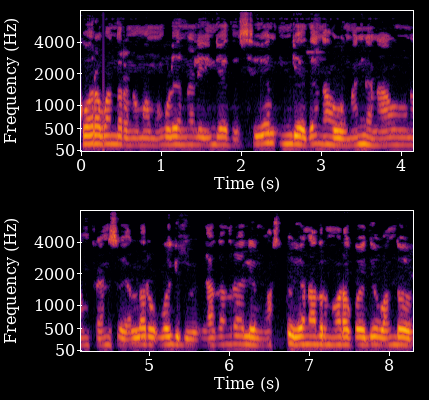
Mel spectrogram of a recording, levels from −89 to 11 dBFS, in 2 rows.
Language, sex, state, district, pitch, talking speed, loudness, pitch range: Kannada, male, Karnataka, Raichur, 165 Hz, 145 wpm, -17 LUFS, 155-170 Hz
